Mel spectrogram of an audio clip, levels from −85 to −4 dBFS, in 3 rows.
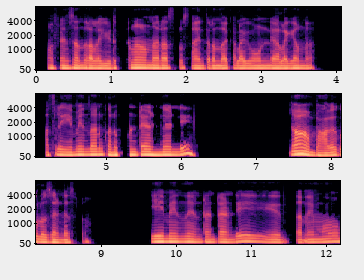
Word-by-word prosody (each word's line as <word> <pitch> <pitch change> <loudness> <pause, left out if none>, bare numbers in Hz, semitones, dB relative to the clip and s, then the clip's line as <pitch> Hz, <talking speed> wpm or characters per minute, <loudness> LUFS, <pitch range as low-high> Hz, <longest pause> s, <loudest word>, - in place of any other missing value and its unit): మా 120 - -3
ఫ్రెండ్స్ 115 +1 -1
అందరూ 120 0 +1
అలా 115 0 +1
ఏడుత్తునే 125 +3 -1
ఉన్నారసలు 115 0 0
సాయంత్రం 110 0 -1
దాకా. 110 0 -3
అలాగే 110 0 0
ఉండి 110 0 0
అలాగే 110 +1 +1
ఉన్నారు. 110 +1 -4 0.5
అసలేమైందా 130 +2 +1
అని 140 - +1
కనుక్కుంటే 125 +2 +1
అండండి 125 +4 +3 1.4
ఆ! 150 +2 +5 0.3
బాగా 110 +2 +2
క్లోజండసలు. 115 -1 -2 0.9
ఏమైందనంటే 130 -3 0
అండి 125 +5 -3 0.7
తనేమో 120 +3 -3
120 Hz, 110 wpm, -21 LUFS, 115-125 Hz, 1.4 s, ఆ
